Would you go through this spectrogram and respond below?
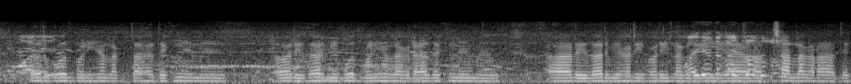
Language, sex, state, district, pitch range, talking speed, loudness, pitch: Hindi, male, Bihar, Araria, 150-160 Hz, 170 wpm, -18 LUFS, 155 Hz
